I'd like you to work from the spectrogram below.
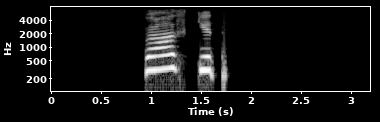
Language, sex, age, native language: Icelandic, male, 10, Icelandic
